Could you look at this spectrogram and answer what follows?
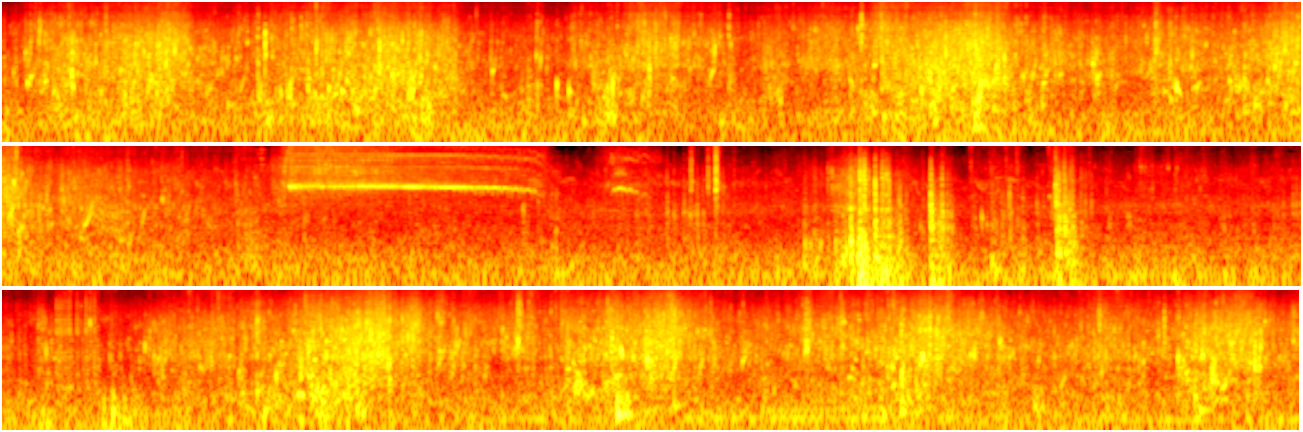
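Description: Kayak paddle blades dipping and pulling through the water in repeated strokes. About halfway through a high whistling tone lasts about two seconds, followed by a few sharp knocks.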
